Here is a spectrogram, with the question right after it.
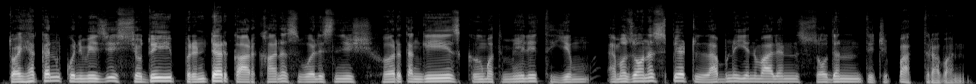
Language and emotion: Kashmiri, neutral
